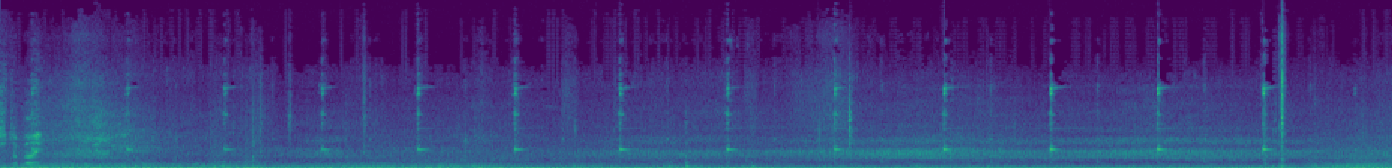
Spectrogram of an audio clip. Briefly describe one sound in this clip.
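A turn signal ticks steadily inside the car.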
